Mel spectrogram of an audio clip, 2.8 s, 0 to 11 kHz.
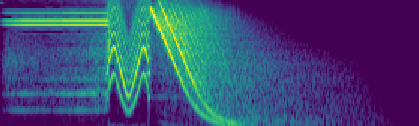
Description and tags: Laser04rev
Laser sound. Made on an Alesis Micron.
alesis, laser, lasergun, micron, sci-fi, synthesizer, zap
